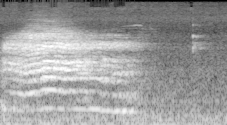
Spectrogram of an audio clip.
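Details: Pet cat meowing once, loud at the onset and gradually trailing off over roughly seven tenths of a second, with a faint tick afterward.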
